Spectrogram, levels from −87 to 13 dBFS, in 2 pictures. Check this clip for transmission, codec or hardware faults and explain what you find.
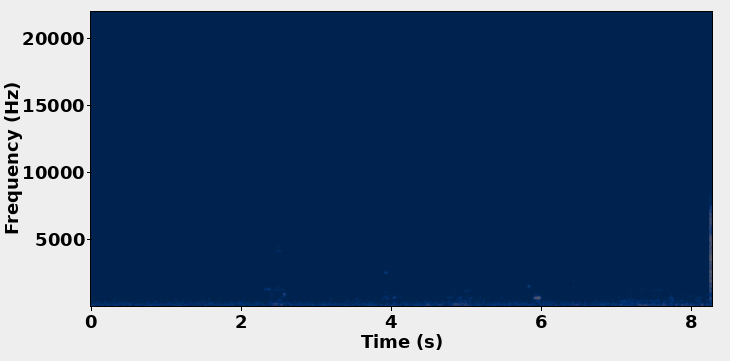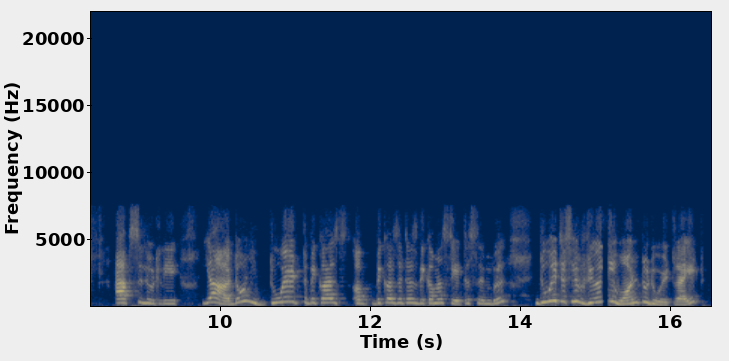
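One fault is audible: lost AMR speech frames, heard twice. At 11.56 to 11.60 s about 20 ms drops out, consistent with one frame, and the result is a brief dip. At 15.07 to 15.19 s about 80 ms is lost, which fits four consecutive frames. Radio errors caused those frames to fail their checksum. The decoder filled the gap by repeating the last good pitch and spectral envelope at a decreasing gain, so the sound drops to near silence within two frames before recovering weak or rough. The underlying wideband coding is clean and consistent with AMR-WB at around 12.65 kbit/s.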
